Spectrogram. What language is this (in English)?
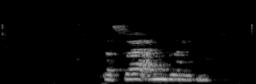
German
